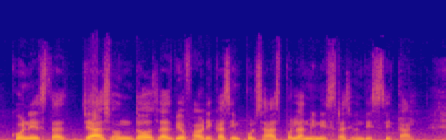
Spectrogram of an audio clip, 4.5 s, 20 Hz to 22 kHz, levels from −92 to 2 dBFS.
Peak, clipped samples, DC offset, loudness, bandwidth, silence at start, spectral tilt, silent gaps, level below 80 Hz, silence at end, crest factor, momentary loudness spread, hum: -6 dBFS; under 0.1%; under 0.1%; -21 LUFS; 15 kHz; 0 s; -5.5 dB/octave; none; -40 dBFS; 0 s; 16 dB; 10 LU; none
